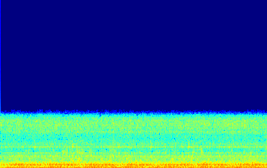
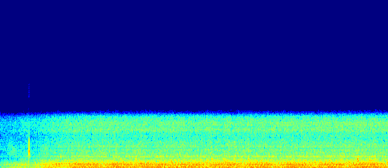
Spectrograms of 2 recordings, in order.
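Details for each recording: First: Hot tub with pump stopped: steady low hum and rushing with faint simmer as the heater stays on and boils water because the rusty pressure switch is stuck closed, no flow code shown; fixed by replacing the switch. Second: Hot tub spa pump running after replacing a pressure switch that was stuck closed, with the heater switched off and on: steady pump hum with a brief drop and restart near six seconds, then smooth; normal pump and heater operation.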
